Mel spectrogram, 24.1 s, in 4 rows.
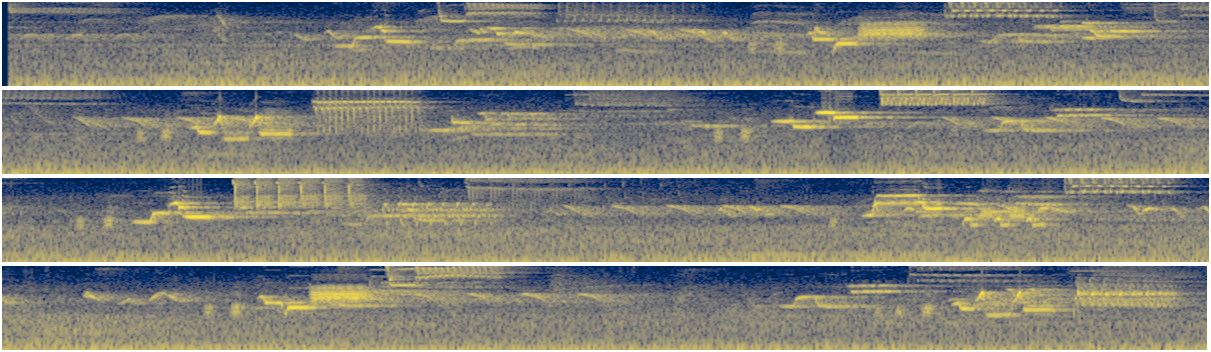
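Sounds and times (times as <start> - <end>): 
wood thrush singing flute-like phrases: 0.0 - 21.2, 21.8 - 24.1.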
